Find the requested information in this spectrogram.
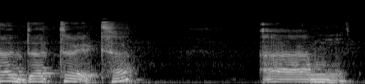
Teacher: c'est les alvéolaires, donc c'est toutes celles qui vont se retrouver avec quand vous mettez la langue derrière les dents, juste derrière les dents, juste avant le palais dur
